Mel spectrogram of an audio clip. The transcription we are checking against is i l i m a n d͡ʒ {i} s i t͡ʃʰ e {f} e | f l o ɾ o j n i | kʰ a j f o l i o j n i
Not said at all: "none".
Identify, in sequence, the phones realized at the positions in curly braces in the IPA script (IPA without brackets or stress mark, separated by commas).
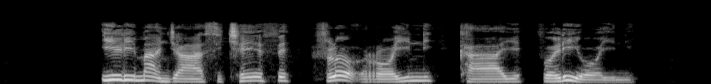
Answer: a, f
